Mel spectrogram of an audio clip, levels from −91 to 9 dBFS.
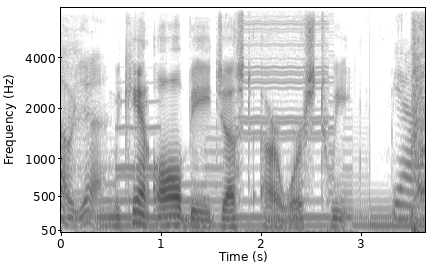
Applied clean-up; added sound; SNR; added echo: none; Keyboard (musical); 10 dB; none.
